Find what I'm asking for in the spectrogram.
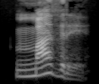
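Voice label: "madre", Spanish, female; mekanta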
